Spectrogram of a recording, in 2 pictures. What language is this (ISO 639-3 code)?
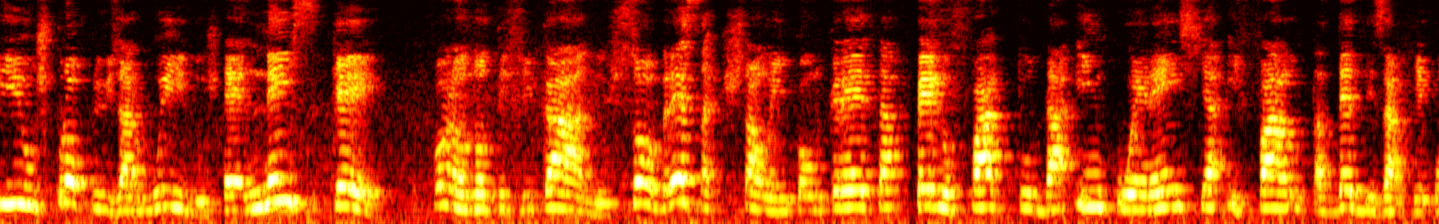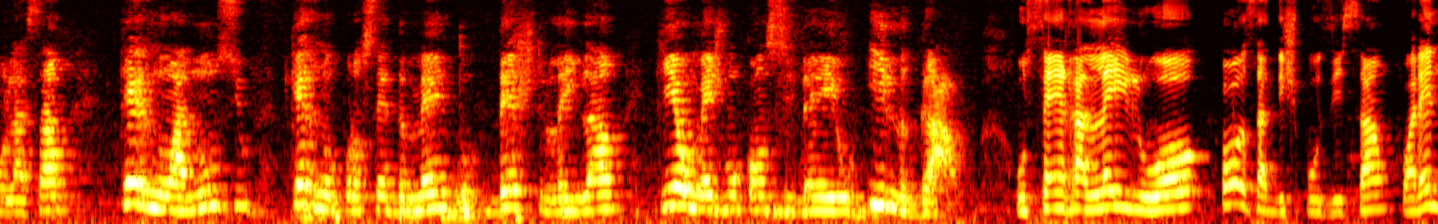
por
